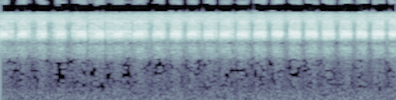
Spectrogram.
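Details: Provençal cicadas in summer, southern France, producing a shrill continuous buzz broken into rapid rhythmic throbs, close to three pulses each second, steady and loud.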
